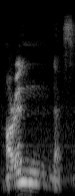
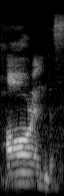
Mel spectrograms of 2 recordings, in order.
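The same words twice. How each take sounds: First: "horrendous" slow, with a long REN, falling; stretched E. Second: "horrendous" with a long first HAW, falling; stretched O. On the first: Teacher demonstrating vowel stretch, "horrendous" long on the E. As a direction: hold the middle of "horrendous", then fall away. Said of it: "এটাকে টানেন". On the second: Teacher demonstrating vowel stretch, "horrendous" long on the O. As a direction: hold the O of "horrendous", then drop. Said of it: "ওটাকে টানেন". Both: Shown as a demonstration.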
